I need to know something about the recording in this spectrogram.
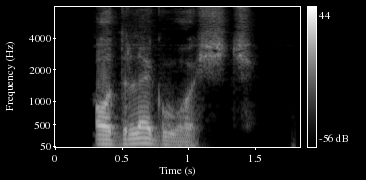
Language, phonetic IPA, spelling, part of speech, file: Polish, [ɔdˈlɛɡwɔɕt͡ɕ], odległość, noun, Pl-odległość.ogg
